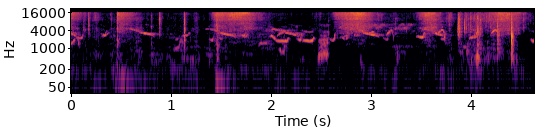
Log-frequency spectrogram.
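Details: Grey francolin chicks, hatchlings growing toward independence, give thin high chirps, many short curved notes sliding down, overlapping quickly, with scattered clicks and rustling noise underneath.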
